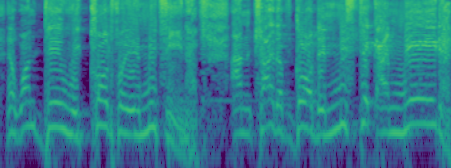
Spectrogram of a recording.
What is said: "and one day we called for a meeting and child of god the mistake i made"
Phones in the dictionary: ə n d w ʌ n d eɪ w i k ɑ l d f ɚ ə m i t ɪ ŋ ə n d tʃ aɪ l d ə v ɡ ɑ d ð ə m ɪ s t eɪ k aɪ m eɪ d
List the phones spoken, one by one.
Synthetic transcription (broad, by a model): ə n w ʌ n d eɪ w i k ɑ l d f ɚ ə m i t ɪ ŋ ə n tʃ aɪ d ə v ɡ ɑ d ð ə m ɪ s t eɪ k aɪ m eɪ d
